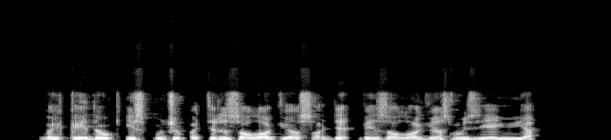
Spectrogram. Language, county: Lithuanian, Utena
